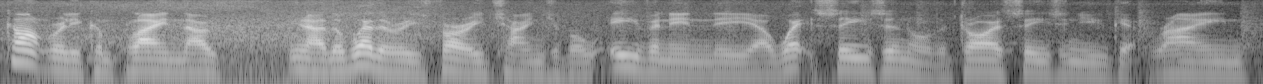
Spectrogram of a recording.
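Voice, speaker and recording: Casting: middle-aged bloke, lapel mic, upbeat farm vlogger, faint outdoor ambience. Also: male voice, mid-range voice, fairly quick, a little hiss or hum. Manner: chatty, upbeat, many fillers. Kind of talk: casual vlog narration to camera. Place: outdoors on a rural farm, rainy.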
